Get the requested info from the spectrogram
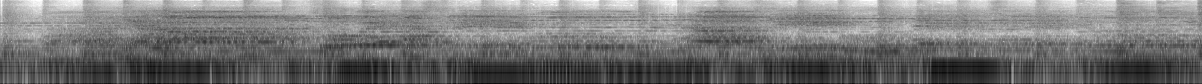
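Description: Choral religious music: a choir singing a hymn over a deep bass line and a steady beat.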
